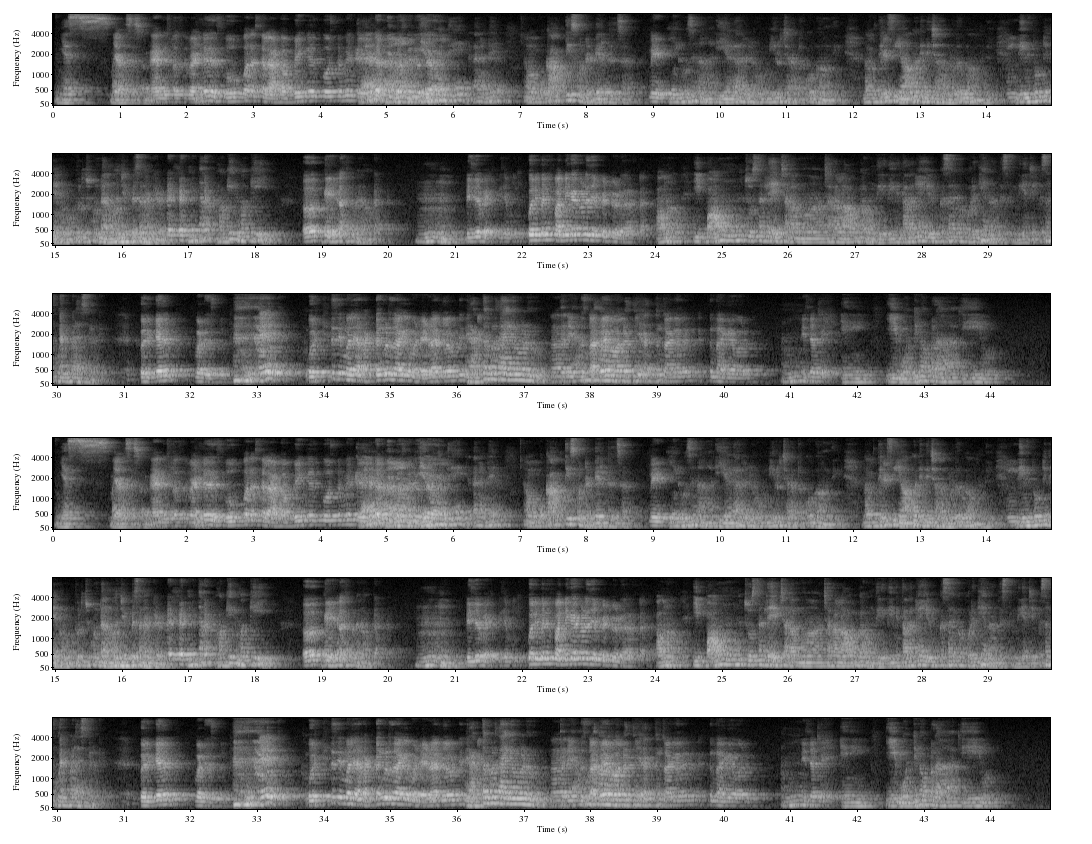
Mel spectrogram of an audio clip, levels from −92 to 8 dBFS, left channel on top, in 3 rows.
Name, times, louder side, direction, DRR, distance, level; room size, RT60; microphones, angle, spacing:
voice 1, 0.0-1.5 2.0-2.2 4.5-6.7 7.0-8.6 9.2-16.7 17.0-18.2 19.0-19.7 20.4-21.0 24.0-30.6 32.6-33.3 33.7-33.8 36.1-38.9 40.8-41.3 41.7-42.1 42.4-43.9, right 1 dB, 80° right, -4 dB, 1.1 m, -26 dB
voice 2, 1.4-5.9 7.1-7.3 8.9-9.3 12.2-12.5 14.3-14.5 16.7-16.9 18.7-19.6 21.2-23.8 25.6-25.8 27.9-28.1 30.9-31.7 32.0-32.5 33.0-33.3 33.8-36.3 36.6-36.7 37.4-40.4 41.2-41.6 42.5-42.6 43.8-43.9, equal, ahead, -4 dB, 0.5 m, -23 dB
3.2 x 2.3 x 2.7 m, 1.0 s
head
